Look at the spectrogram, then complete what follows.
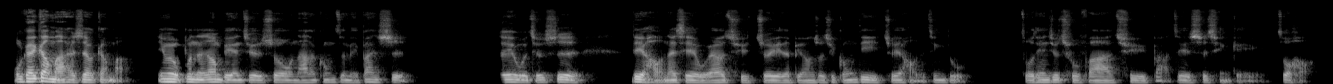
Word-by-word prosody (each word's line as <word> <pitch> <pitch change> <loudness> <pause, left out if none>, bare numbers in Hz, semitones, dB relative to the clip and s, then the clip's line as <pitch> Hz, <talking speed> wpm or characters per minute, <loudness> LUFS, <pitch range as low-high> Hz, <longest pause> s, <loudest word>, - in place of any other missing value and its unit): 我 120 - +3
该 135 +1 +10
干 145 -2 +9
嘛 115 -4 +8
还 105 0 +1
是 110 +3 +1
要 105 - +5
干 - - -2
嘛， - - -7 0.2
因 130 - +2
为 125 - +8
我 115 - +8
不 120 - +1
能 110 -2 +5
让 115 -1 +4
别 105 - +3
人 100 -1 +2
觉 105 +1 -1
得 95 - +1
说 100 +1 -2
我 95 - -4
拿 95 0 -4
了 95 - -6
工 105 +2 -7
资 105 - -7
没 95 -2 -5
办 115 +2 -5
事。 110 -1 -3 0.9
所 110 - +1
以 - - +4
我 105 -2 +3
就 100 +1 -1
是 110 - +1 0.5
列 115 -2 +6
好 95 0 -2
那 100 - +1
些 100 -1 +1
我 90 -1 -1
要 95 +1 0
去 95 -1 -6
追 95 +1 -1
的， 95 - -2
比 95 - -8
方 90 0 -4
说 95 +1 -5
去 105 +3 -7
工 100 +2 -4
地 105 -3 -1
追 100 +1 -5
好 105 - -10
多 160 - -11
进 100 -1 -6
度， 95 - -10 0.5
昨 95 - -4
天 105 +1 -1
就 105 0 -1
出 100 -1 -5
发 90 -1 -3
去 90 0 -5
把 90 - -12
这 - - -9
些 95 - -2
事 90 - -1
情 - - -8
给 - - -16
做 - - -4
好。 - - -15
100 Hz, 300 characters per minute, -24 LUFS, 95-110 Hz, 0.9 s, 该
